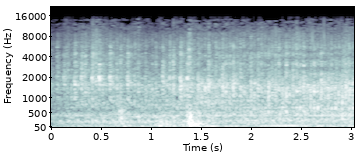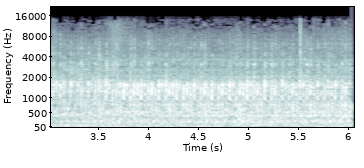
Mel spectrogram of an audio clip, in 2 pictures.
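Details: Mercedes W202 with OM605 turbo diesel at idle; a repeating knock about three times a second rides over the diesel clatter, source not identified.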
